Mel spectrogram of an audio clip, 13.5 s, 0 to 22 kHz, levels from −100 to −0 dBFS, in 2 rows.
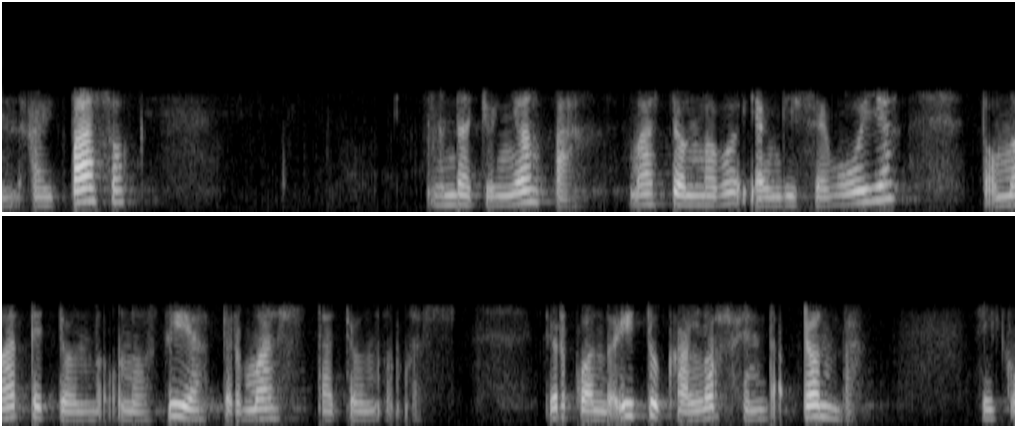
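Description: From start to finish the speech is carried through the G.729 codec, the G.729A variant, and the damage is plainly audible. The audio is squeezed into a telephone band of about 300 Hz to 3.6 kHz with nothing above 3.7 kHz, so it sounds boxy and thin. At 8 kbit/s the codec rebuilds each frame from a vocal tract filter, a pitch guess and a few pulses, which leaves the voice slightly rough and synthetic-sounding.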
